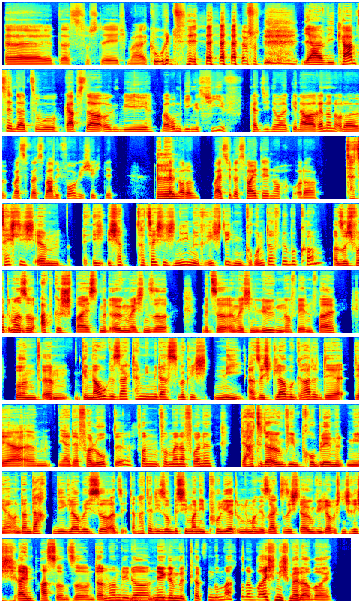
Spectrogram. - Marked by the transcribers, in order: laughing while speaking: "gut, ja w"; other background noise
- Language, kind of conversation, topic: German, podcast, Kannst du von einer Reise erzählen, die anders als geplant verlief, aber am Ende richtig toll war?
